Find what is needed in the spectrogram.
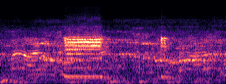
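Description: A horn tooting twice, a short blast about two-thirds of a second in and a briefer one near the end, over crowd chatter.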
